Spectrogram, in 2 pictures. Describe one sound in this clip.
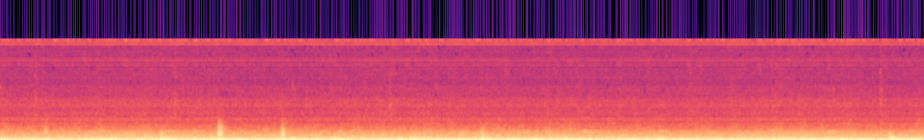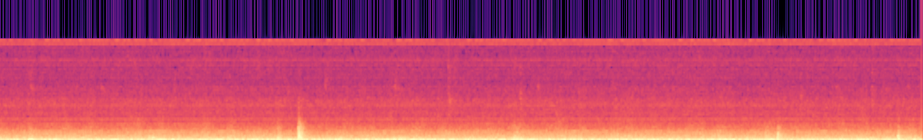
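A tumble dryer hums and rumbles steadily as its drum turns.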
